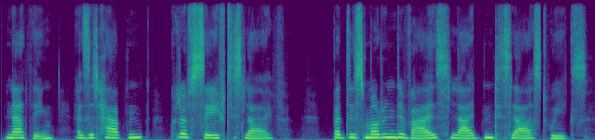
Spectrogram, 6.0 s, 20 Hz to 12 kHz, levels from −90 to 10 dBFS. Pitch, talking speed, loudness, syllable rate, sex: 240 Hz, 170 wpm, -16 LUFS, 5.2 syllables/s, female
